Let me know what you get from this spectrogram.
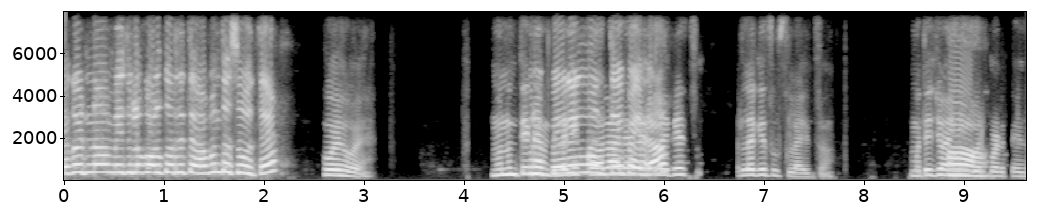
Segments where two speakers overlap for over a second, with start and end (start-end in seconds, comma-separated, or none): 4.6-5.9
